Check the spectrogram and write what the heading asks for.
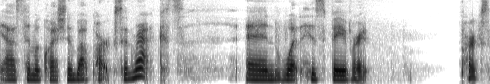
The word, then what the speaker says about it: Parks and Rec: But somebody asked him a question about Parks and Recs and what his favorite Parks and Recreation. You can say Parks and Rec, not Parks and Recs.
